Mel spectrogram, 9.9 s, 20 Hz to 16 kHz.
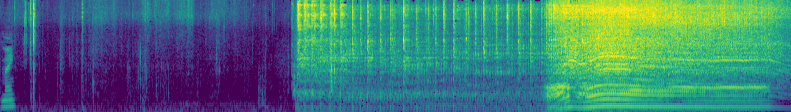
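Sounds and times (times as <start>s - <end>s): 
chainsaw cutting the heel off a hazel stem during hedge laying: 3.6s - 9.8s.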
